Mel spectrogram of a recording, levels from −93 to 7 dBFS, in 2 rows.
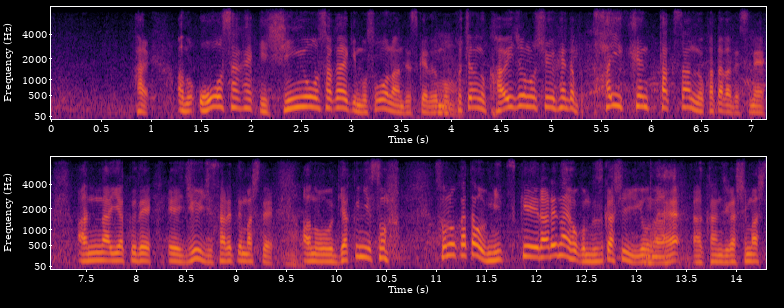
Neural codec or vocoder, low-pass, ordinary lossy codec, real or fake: none; 7.2 kHz; Opus, 16 kbps; real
